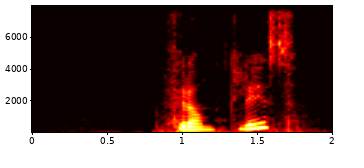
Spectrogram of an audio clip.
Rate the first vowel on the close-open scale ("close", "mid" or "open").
mid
